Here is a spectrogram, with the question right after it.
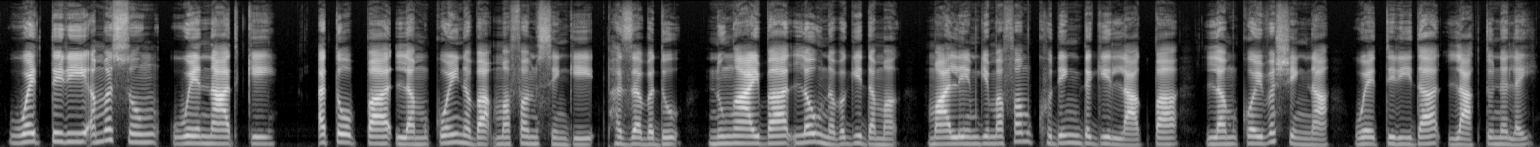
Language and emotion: Manipuri, neutral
